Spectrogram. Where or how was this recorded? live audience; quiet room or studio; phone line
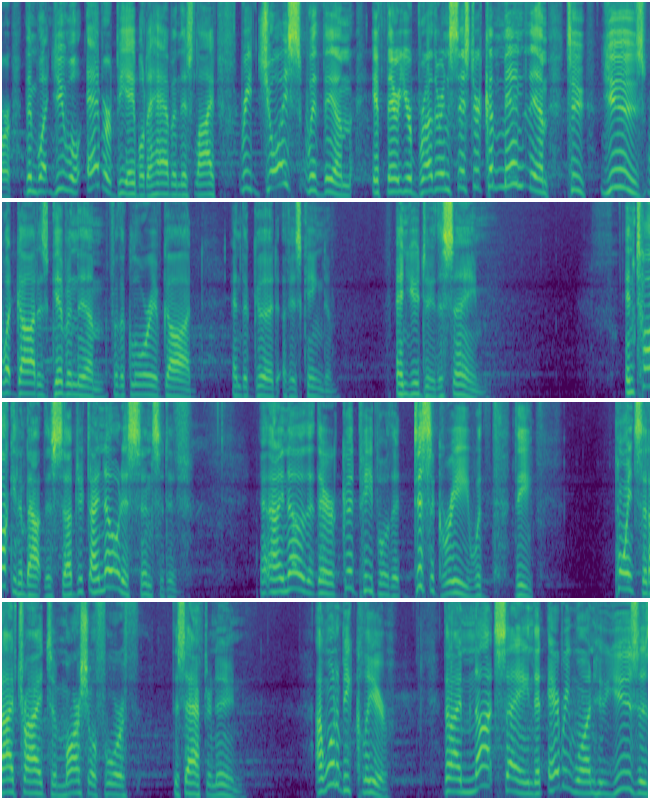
live audience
